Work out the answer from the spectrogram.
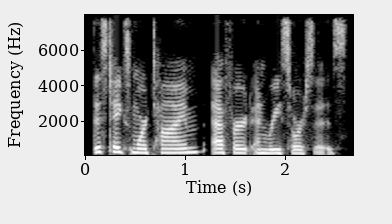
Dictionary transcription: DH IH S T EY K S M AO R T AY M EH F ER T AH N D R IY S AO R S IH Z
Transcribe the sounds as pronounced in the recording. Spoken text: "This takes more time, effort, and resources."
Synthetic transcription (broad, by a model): DH IH S T EY K S M AO R T AY M EH F ER T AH N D R IY S AO R S IH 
